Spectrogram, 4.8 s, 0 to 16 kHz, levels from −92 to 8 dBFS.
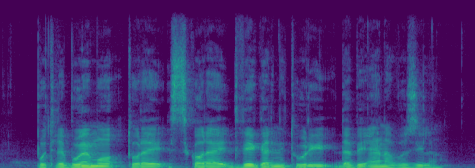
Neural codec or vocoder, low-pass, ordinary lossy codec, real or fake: vocoder, 44.1 kHz, 128 mel bands every 512 samples, BigVGAN v2; 14.4 kHz; none; fake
